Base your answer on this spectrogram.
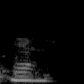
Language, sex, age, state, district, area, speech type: Assamese, female, 45-60, Assam, Sivasagar, rural, conversation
